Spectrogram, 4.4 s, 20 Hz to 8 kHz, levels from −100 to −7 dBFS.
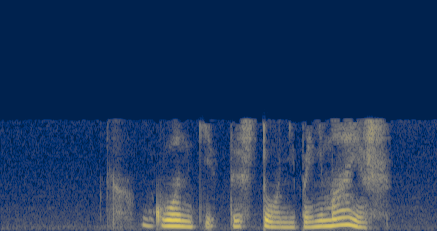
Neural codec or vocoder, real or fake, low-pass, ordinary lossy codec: none; real; 7.2 kHz; AAC, 16 kbps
